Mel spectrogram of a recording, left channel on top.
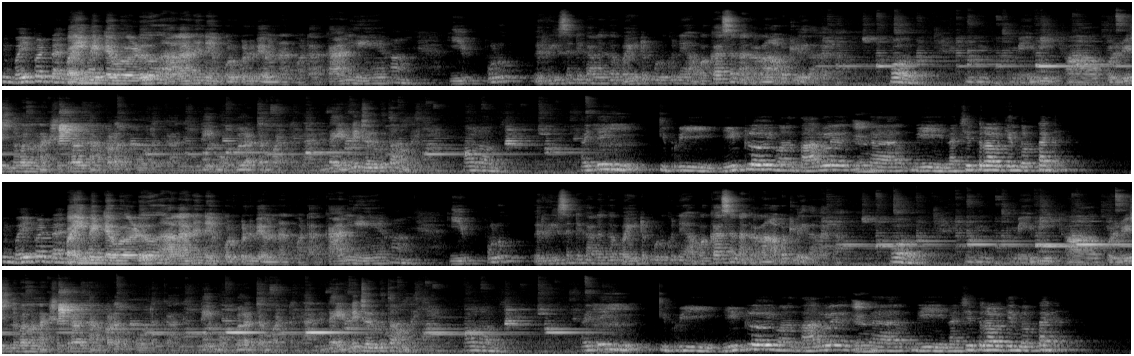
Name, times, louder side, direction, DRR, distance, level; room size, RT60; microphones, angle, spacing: voice 1, 0.0-1.0 3.9-4.1 8.9-9.2 15.9-16.3 17.1-21.8, left 1 dB, 65° left, -2 dB, 0.6 m, -25 dB
voice 2, 0.6-3.8 4.1-8.4 9.6-15.7 17.2-17.6 19.8-20.0, equal, 30° right, -3 dB, 0.7 m, -27 dB
sound 1, 8.1-17.5, right 4 dB, 60° right, 1.1 m, -28 dB
4.2 x 2.3 x 2.6 m, 0.77 s
head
